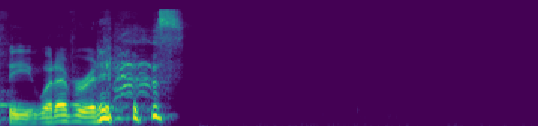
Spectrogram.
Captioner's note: Professor Greenlight laughs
